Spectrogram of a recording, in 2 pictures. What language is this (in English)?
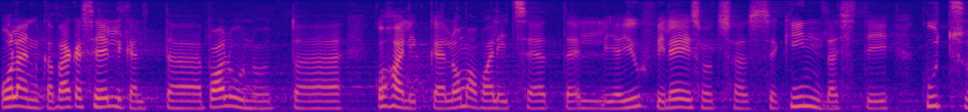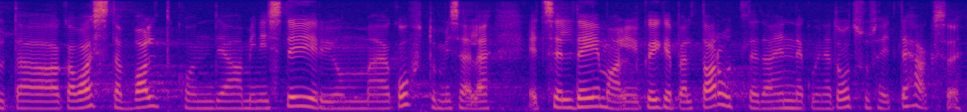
Estonian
